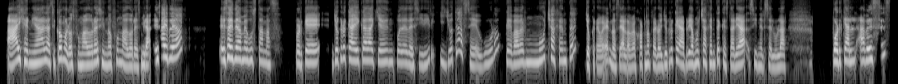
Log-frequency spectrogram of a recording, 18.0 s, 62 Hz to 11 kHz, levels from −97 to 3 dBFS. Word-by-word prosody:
Ay, 285 - +8
genial, 245 0 +1
así 245 -1 -1
como 295 -3 +3
los 205 0 -1
fumadores 215 +5 -1
y 230 - -2
no 210 +1 -3
fumadores. 190 -5 -3
Mira, 210 -1 +3
esa 335 +6 +6
idea 315 +2 +4 0.8
esa 280 +4 +6
idea 295 -2 +5
me 280 0 0
gusta 270 -1 -4
más. 215 -3 -9 0.3
Porque 235 +2 +3 0.2
yo 260 +4 -2
creo 305 +2 -3
que 295 -1 +1
ahí 265 -2 +5
cada 275 -1 +1
quien 250 -1 -4
puede 235 -1 -5
decidir, 200 +3 -7
y 240 -4 -9
yo 255 +6 -6
te 450 - -9
aseguro 210 - -8 0.2
que 240 -2 -4
va 220 - -1
a - - +3
haber 240 +1 -3
mucha 255 +6 -2
gente 265 +5 -5 0.3
yo 200 - 0
creo, 170 -4 -5
eh, - - 0
no 190 -6 -2
sé, - - -3
a - - +5
lo - - -3
mejor 190 +3 -5
no, 225 +1 -2
pero 195 -3 -2
yo 210 +2 -4
creo 270 +2 -7
que 275 -4 +1
habría 215 +1 +2
mucha 240 +1 -3
gente 225 +4 -3
que 225 - -7
estaría 200 +4 +4
sin 215 -4 -10
el 190 - -9
celular, 185 0 -4 0.9
porque 255 +1 +3
al 260 +1 +2
a 260 - +3
veces 290 +8 0
240 Hz, 205 wpm, -23 LUFS, 210-270 Hz, 0.9 s, Ay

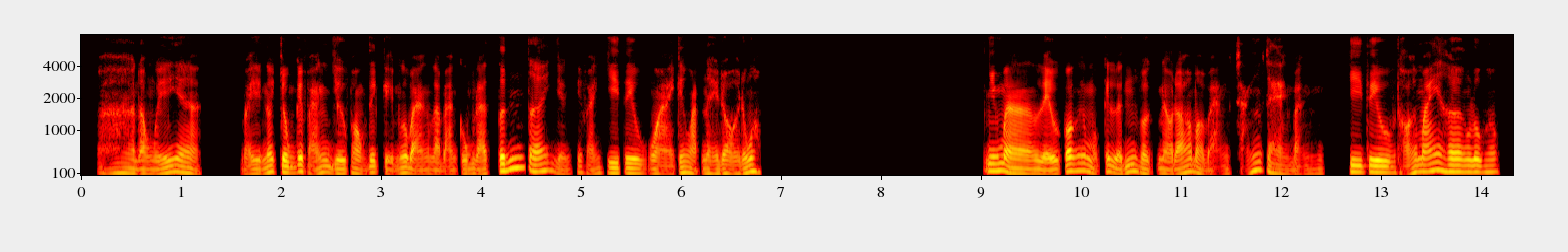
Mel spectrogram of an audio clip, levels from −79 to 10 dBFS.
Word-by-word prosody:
À, 105 0 -5
đồng 90 -1 -2
ý 100 +7 0
nha. 110 -10 0 0.4
Vậy 85 +1 -7
thì 95 - 0
nói 125 +7 +1
chung 125 -4 +3
cái 140 - +4
khoản 120 +2 -3
dự 95 -2 +1
phòng 95 -3 -3
tiết 120 - -2
kiệm - - -6
của 115 - +2
bạn, 85 -2 -1
là 85 -1 -4
bạn 80 +1 -7
cũng 95 +3 -4
đã 90 +1 -1
tính 195 +9 +5
tới 145 0 +2
những 85 - -8
cái 120 - -7
khoản 105 -2 -9
chi 105 0 +1
tiêu 100 -2 +1
ngoài 85 -3 -3
kế 115 - -1
hoạch 115 -4 -2
này 90 -1 -3
rồi, 90 -2 -2
đúng 105 - +2
hông? 140 - -1 2.2
Nhưng 150 +1 +2
mà 100 -8 +4
liệu 85 +1 +2
có 145 +7 +4
cái 155 -1 0
một 130 - -2
cái 135 - -1
lĩnh 135 +4 0
vực 95 -2 -3
nào 90 -3 -2
đó 100 +10 0
mà 110 -9 -1
bạn 80 +2 -10
sẵn 150 - -4
sàng 90 -9 -4
bạn 85 +4 -10 0.3
chi 130 -1 +3
tiêu 125 -3 +5
thoải 115 +3 -3
mái 140 +4 +2
hơn 135 -4 +4
luôn 130 -1 +3
hông? 130 0 -4
105 Hz, 240 wpm, -23 LUFS, 90-130 Hz, 2.2 s, tính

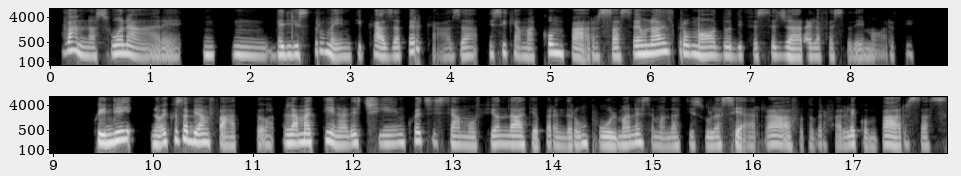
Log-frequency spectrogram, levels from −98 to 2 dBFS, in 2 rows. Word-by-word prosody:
vanno 225 -10 +3
a - - -4
suonare, 165 - -1 0.2
mhmm, 180 -1 -2 0.3
mhmm, 170 -2 -4
degli 180 +1 0
strumenti, 175 -6 -3
casa 165 -3 0
per 235 - -1
casa, 160 +2 -9
e 195 - -9
si 200 +3 -6
chiama 160 -6 -7
Comparsas, 160 -6 0
è 190 - +4
un 200 +1 +6
altro 225 0 +4
modo 170 -2 +1
di 165 0 -10
festeggiare 160 -1 -4
la 160 - -6
festa 155 0 -15
dei 140 - -10
morti. 180 +4 -17 0.8
Quindi, 210 +5 +8 0.2
noi 170 +2 +3
cosa 230 +3 +5
abbiam 195 -4 +6
fatto? 145 -1 -4
La 180 0 +5
mattina 190 -2 +4
alle 175 +4 0
5 175 +4 -2
ci 210 -2 -15
siamo 155 -4 -4
fiondati 160 +1 0
a - - -2
prendere 145 -2 -7
un 160 +4 -1
pullman 155 0 -1
e - - +3
siamo 145 -5 -9
andati 140 +2 -10
sulla 145 -1 -5
Sierra 155 +2 -1
a - - -3
fotografare 150 +1 -14
le 160 +1 0
Comparsas. 145 0 -3
165 Hz, 165 wpm, -23 LUFS, 155-185 Hz, 0.8 s, Quindi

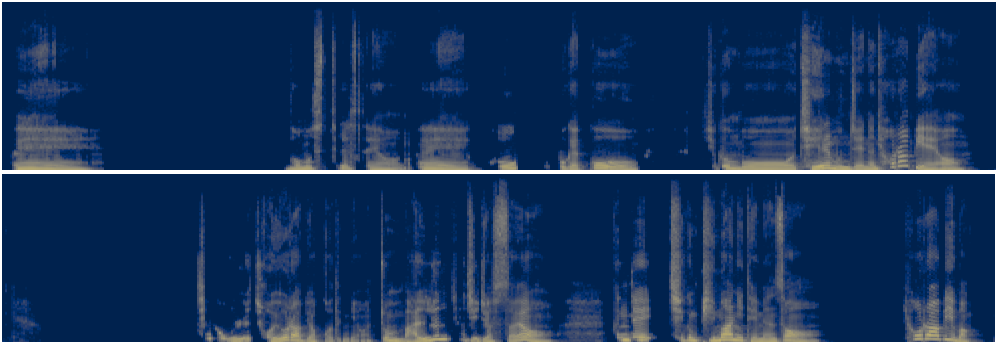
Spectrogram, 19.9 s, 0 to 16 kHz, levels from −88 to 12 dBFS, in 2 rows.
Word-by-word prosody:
예. 160 -6 +1 1.8
너무 180 +3 -1
스트레스예요. 185 -8 -6 0.2
예. 165 -5 0 0.2
거울을 215 +3 0 0.3
못 - - -43
보겠고 165 -3 0 0.6
지금 210 -2 -3
뭐 170 -1 +1
제일 190 +7 +3
문제는 155 -2 +1
혈압이에요. 165 - -2 2.2
제가 385 0 -9
원래 165 +6 0
저혈압이었거든요. 170 - -1 0.2
좀 205 -6 +1
마른 190 - +3
체질이었어요. 180 - -2 0.6
근데 255 0 +2 0.2
지금 225 +1 0
비만이 245 +3 +6
되면서 150 +1 0 0.8
혈압이 340 -5 +4
막 145 - -3
175 Hz, 195 characters per minute, -23 LUFS, 150-220 Hz, 2.2 s, 비만이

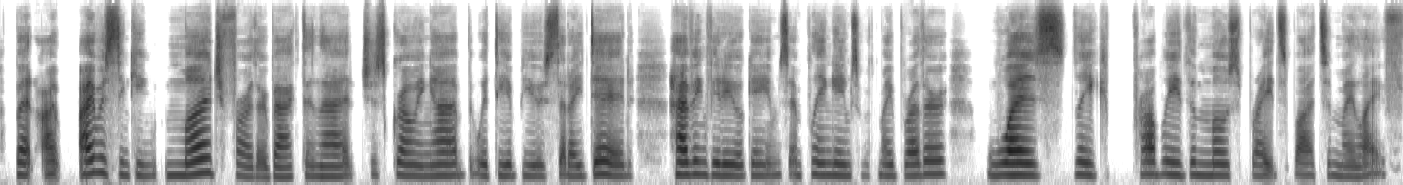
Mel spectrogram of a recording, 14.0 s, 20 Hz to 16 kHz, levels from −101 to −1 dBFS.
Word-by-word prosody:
but 240 -1 +1
I 130 +1 -1 0.2
I 255 +2 +7
was 290 -3 +7
thinking 230 -2 -1
much 245 +4 +2
farther 210 -5 -6
back 200 0 -3
than 215 0 -8
that 210 0 -3
just 245 -2 0
growing 225 -3 -4
up 230 +1 -1
with 225 -3 -9
the 225 -1 -4
abuse 220 -1 0
that - - -5
I 215 0 -5
did, 225 -1 0 0.4
having 250 0 +3
video 230 -2 -3
games 235 +2 -2
and 245 -2 -12
playing 240 -2 -6
games 225 -1 -2
with 225 -1 -25
my 225 -2 -8
brother 230 +4 -5 0.4
was, 235 -1 +7
like, 240 -3 -6 0.3
probably 250 -1 -3
the 245 +2 -9
most 230 -1 -2
bright 225 +1 -7
spots 120 - 0
in 235 -1 -13
my 105 - -8
life. 100 - -6
230 Hz, 165 wpm, -23 LUFS, 220-245 Hz, 0.4 s, I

